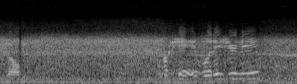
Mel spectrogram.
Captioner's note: on phone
